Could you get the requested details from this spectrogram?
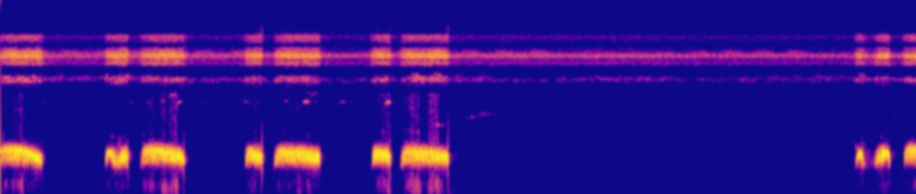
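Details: Spotted dove, used as a lure for other birds: a series of mellow coo phrases, each a short stuttered note and a longer coo, then a long gap and a fresh phrase starting.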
